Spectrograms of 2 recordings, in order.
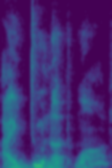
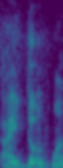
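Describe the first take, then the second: First: Do and not are said as two separate words. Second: Do and not merge into one short syllable. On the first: "il dit pas I do not want" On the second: "il ne prononce pas le O"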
